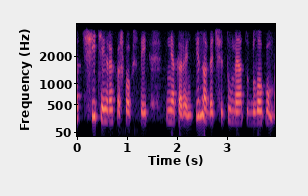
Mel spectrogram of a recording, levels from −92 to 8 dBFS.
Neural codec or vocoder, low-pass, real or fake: none; 3.6 kHz; real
